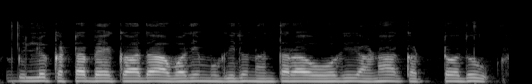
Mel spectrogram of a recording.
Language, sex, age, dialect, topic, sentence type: Kannada, male, 25-30, Coastal/Dakshin, banking, statement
